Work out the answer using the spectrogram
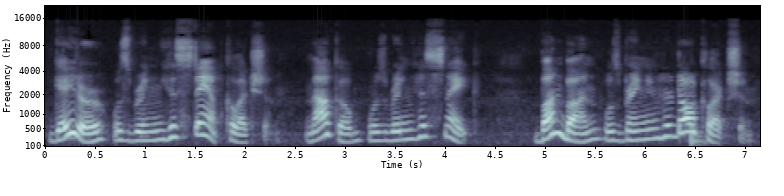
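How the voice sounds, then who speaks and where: A woman's voice: a little high, unhurried, slight background noise. A woman reading a children's picture book aloud expressively, acting out the exclamations and dialogue. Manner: animated, acts out exclamations and dialogue. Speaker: storybook reader.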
